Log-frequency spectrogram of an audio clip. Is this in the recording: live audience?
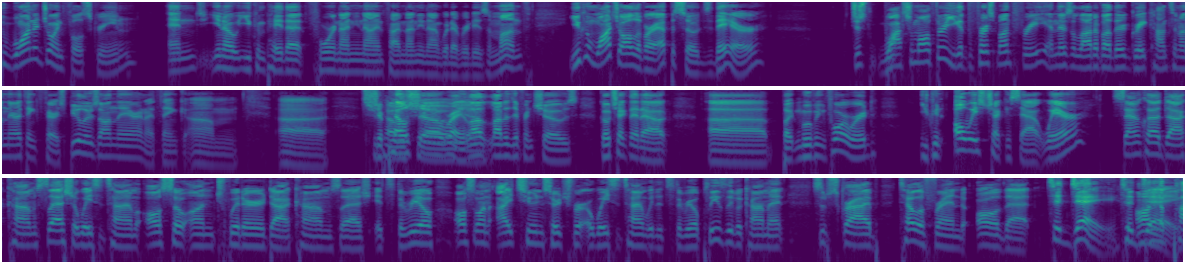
no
